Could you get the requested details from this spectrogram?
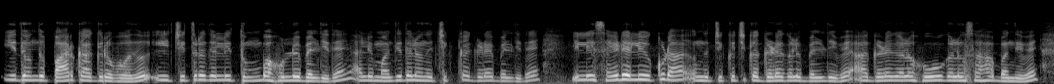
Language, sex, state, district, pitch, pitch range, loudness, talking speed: Kannada, male, Karnataka, Bellary, 185 Hz, 175-200 Hz, -19 LUFS, 140 wpm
